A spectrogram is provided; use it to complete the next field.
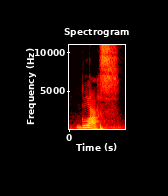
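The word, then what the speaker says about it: глаз: difference in the ending you pronounce with s glass and you write with zed glass the next word is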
